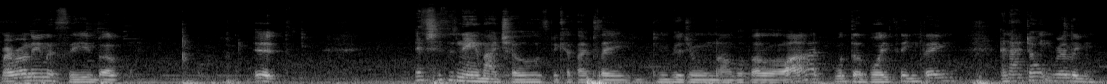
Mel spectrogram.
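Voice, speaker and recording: Halting male game streamer in a roomy space. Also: medium pitch, expressive, noisy background. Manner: halting, repetitive, often restarting sentences. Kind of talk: casual gameplay commentary. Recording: roomy echo with music behind.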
